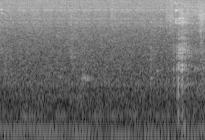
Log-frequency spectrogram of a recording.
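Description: Steady low hum with faint hiss, and a brief rustle and clicks near the end as a plastic DVD case is handled.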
